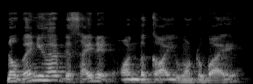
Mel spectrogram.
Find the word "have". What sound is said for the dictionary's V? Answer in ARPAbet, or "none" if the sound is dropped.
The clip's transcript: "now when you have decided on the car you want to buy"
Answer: V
